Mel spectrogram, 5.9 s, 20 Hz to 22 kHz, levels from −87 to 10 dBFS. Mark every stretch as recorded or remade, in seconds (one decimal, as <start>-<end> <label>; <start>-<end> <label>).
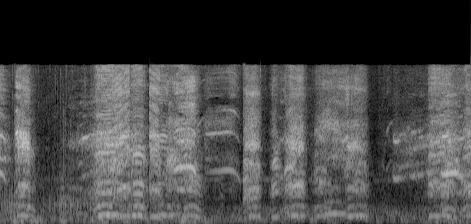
0.0-2.6 recorded; 2.6-5.2 remade; 5.2-5.9 recorded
